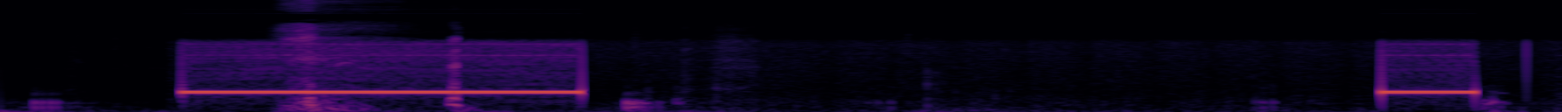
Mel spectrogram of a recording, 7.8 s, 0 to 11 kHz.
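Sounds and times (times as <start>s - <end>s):
telephone ringback tone on an outgoing call: 0.9s - 2.9s, 6.9s - 7.4s.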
